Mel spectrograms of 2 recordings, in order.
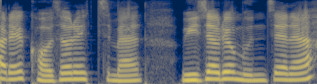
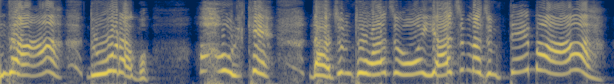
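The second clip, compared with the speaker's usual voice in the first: much higher, louder panicked pleading; desperate shrieking; 10 semitones higher, 3 dB louder than usual. A narrator's reading. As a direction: scream for help, frantic. Begging for help while grabbed. (머리채 잡혀 다급하게 도와달라 비명 지르는 목소리)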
